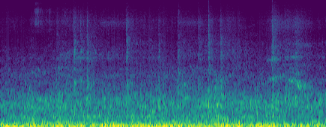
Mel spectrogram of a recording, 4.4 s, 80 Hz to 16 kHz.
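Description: Steady low rumble of an MAN Lion's City (A95) double-deck bus driving along, heard inside the cabin: engine and road noise, with a few faint clicks and rattles.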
